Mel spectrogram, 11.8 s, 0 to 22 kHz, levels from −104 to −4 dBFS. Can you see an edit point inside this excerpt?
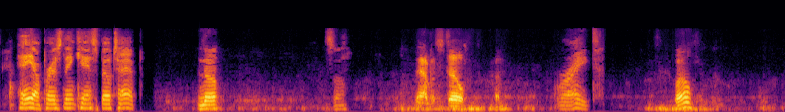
no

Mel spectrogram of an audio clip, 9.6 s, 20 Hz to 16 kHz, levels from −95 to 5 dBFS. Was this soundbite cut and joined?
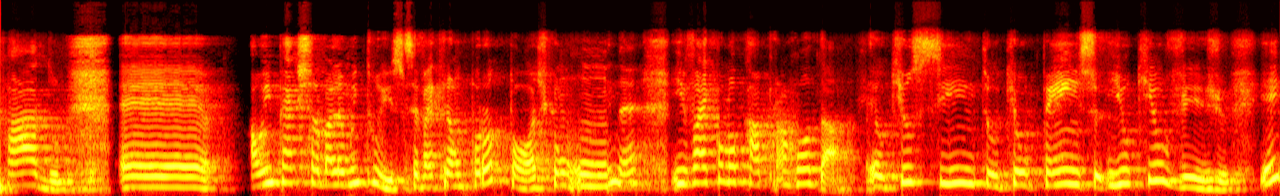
yes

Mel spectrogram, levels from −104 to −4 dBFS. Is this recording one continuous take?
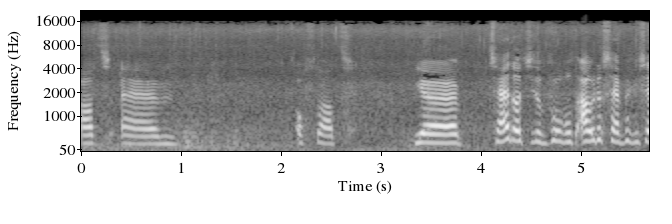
no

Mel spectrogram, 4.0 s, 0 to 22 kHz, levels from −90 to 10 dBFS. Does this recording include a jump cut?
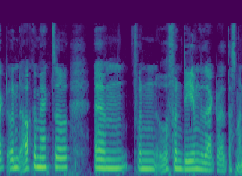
yes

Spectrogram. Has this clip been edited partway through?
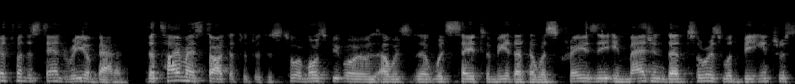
no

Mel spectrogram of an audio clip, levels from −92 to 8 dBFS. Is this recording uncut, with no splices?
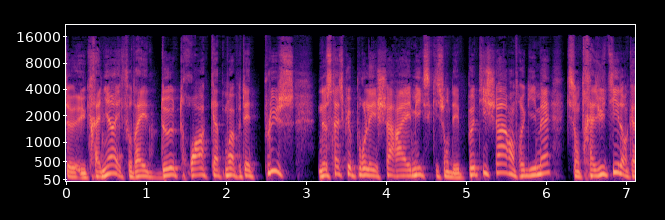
yes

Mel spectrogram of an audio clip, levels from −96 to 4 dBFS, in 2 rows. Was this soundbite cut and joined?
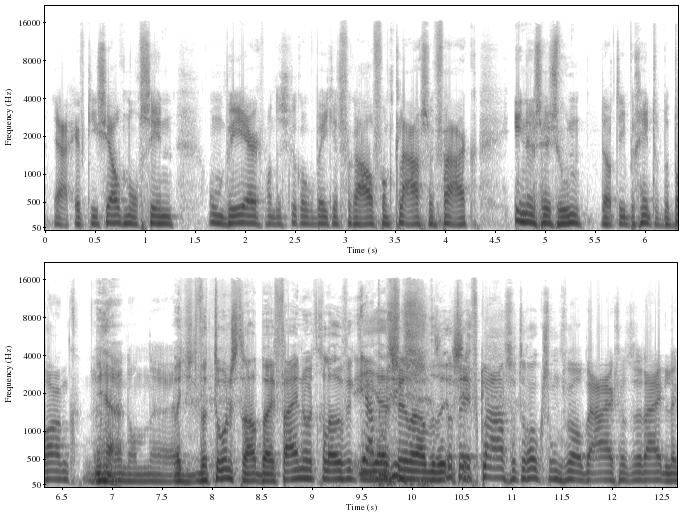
no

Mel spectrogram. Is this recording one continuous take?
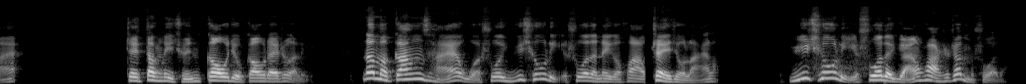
no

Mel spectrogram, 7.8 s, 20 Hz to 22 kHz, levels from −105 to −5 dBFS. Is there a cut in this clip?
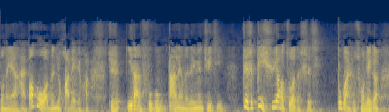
no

